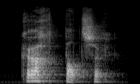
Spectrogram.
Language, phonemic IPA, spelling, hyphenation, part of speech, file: Dutch, /ˈkrɑxt.pɑt.sər/, krachtpatser, kracht‧pat‧ser, noun, Nl-krachtpatser.ogg
- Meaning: bruiser, muscleman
